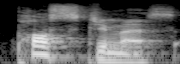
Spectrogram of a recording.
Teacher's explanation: It's 'posthumous' and the 'h' is silent.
